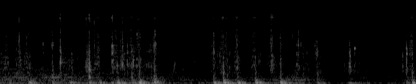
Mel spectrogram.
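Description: Both hands' fingertips type on an Epomaker NiZ Plum Atom 68, a 68-key compact mechanical keyboard with white and purple PBT plastic keycaps, resting on a wooden desk. Quick bursts of short, dry keystrokes have a deep, muted thock with a light bright clack on top. The typing pauses briefly twice before resuming.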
